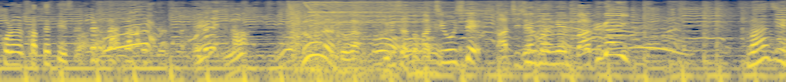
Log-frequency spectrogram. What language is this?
Japanese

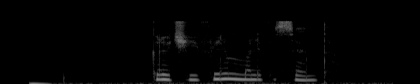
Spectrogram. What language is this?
Russian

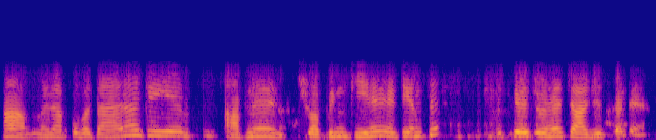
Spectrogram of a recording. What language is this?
Urdu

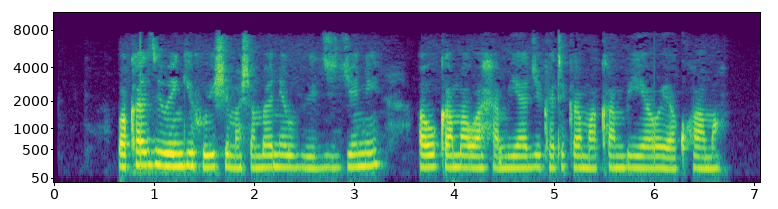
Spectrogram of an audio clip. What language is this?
Swahili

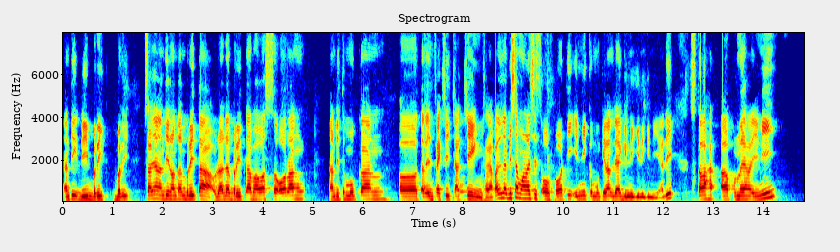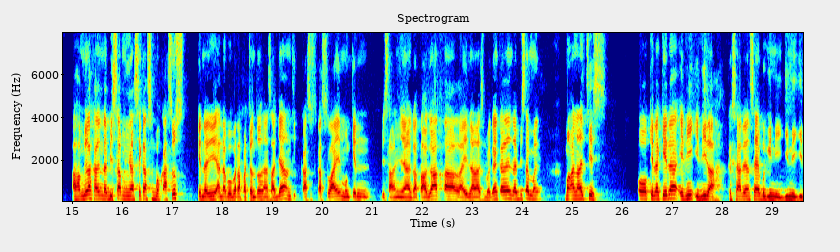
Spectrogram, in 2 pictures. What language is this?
Indonesian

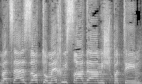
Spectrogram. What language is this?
Hebrew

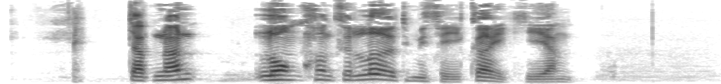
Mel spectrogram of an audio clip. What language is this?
Thai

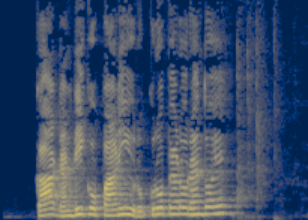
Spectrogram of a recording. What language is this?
Gurgula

